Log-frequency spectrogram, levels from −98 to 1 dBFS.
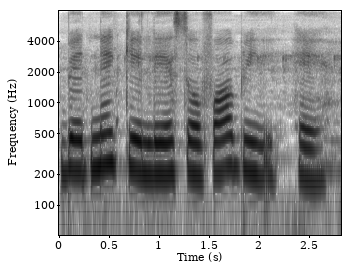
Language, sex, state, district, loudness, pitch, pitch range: Hindi, female, Arunachal Pradesh, Papum Pare, -12 LUFS, 210 Hz, 200-225 Hz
